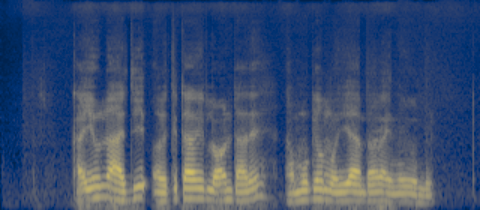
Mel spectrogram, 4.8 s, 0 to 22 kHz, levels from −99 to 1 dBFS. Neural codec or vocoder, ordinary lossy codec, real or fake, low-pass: codec, 44.1 kHz, 2.6 kbps, DAC; none; fake; none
